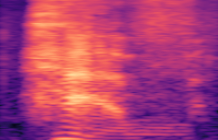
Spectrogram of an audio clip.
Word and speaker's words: have: the pronunciation is really have, right? So the E, H-A-V-E, the E is silent and it's a strong V, have.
